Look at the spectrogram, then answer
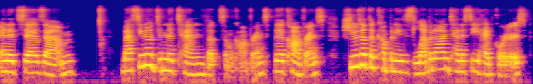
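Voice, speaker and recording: A woman's voice: mid-range voice, moderate pace, creaky. Woman podcast co-host, chatty and emphatic. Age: 40s. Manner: animated storytelling with rhetorical questions and emphatic asides. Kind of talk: casual conversational business news chat.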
